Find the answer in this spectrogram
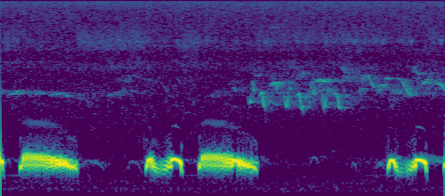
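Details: Deep-voiced spotted dove in the forest, with a single-kuk call style described as big and bassy. Long sustained coos alternate with quick wobbling double notes in a steady cycle. Thin, high twittering of other birds is in the background.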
